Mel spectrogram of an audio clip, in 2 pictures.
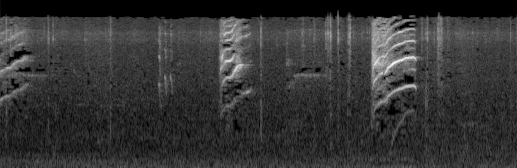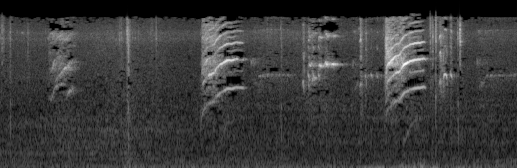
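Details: Canary singing mating sounds for song training: separate bursts of fast, steeply falling high sweeps and buzzy trills, coming every second or two with quiet gaps between.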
